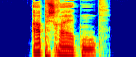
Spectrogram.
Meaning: present participle of abschreiten
- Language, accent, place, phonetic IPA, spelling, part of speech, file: German, Germany, Berlin, [ˈapˌʃʁaɪ̯tn̩t], abschreitend, verb, De-abschreitend.ogg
